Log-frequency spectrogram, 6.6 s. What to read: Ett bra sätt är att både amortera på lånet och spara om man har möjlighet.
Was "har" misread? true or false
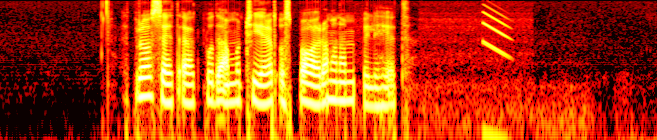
false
